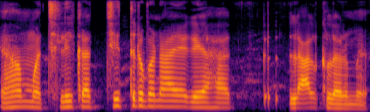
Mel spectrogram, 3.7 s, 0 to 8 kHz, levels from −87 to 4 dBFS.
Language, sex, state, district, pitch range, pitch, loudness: Hindi, male, Jharkhand, Deoghar, 130-150 Hz, 145 Hz, -17 LUFS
